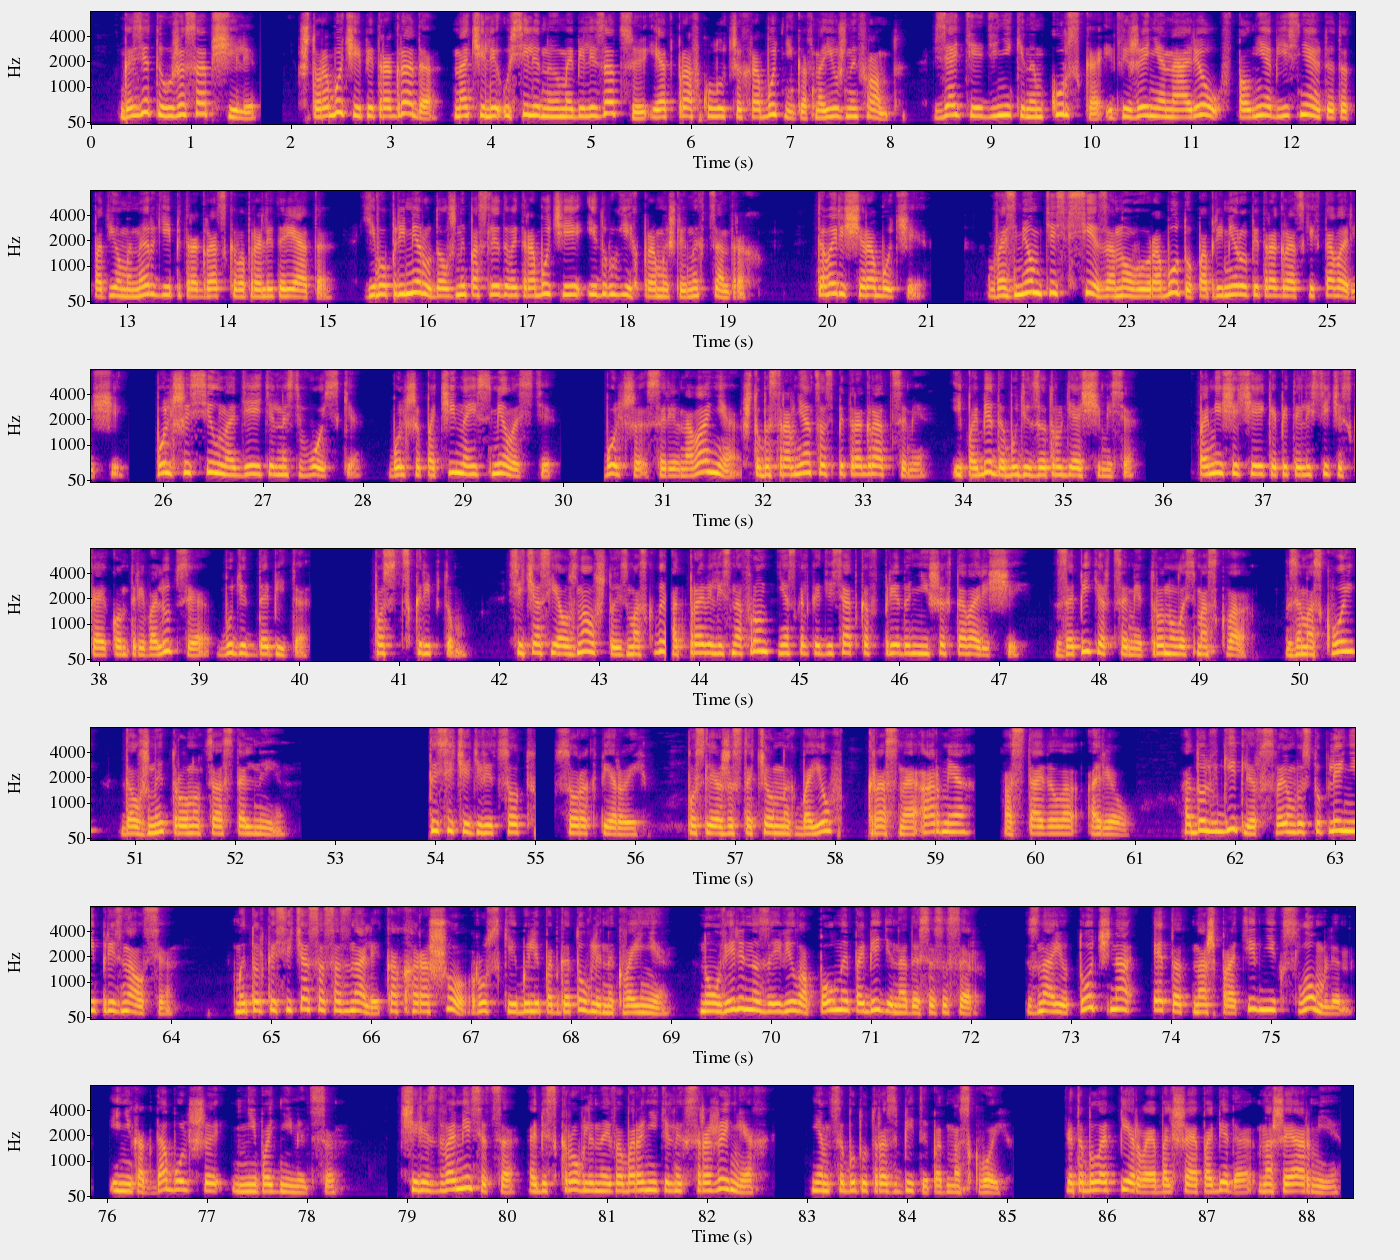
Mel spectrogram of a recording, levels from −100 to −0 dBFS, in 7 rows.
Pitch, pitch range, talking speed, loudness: 210 Hz, 190-230 Hz, 110 wpm, -15 LUFS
